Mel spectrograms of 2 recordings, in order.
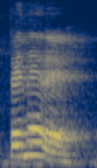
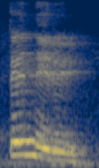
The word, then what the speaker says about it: Ténéré: Então, na verdade a gente, nós brasileiros, devido o nosso português, lemos Teneré, mas o nome, a pronúncia é tenereê.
